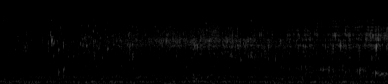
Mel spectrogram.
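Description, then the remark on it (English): Water pours steadily into a basin, a soft continuous splashing trickle that holds an even level for several seconds, fairly quiet, with no voices. “And takes the form of not just a man, but a servant who would one day use a basin like this and wash his disciples' feet.”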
